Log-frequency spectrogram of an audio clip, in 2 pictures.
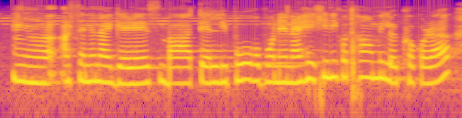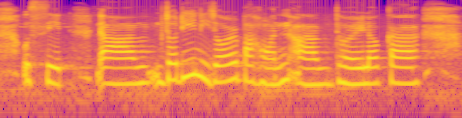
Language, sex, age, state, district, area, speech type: Assamese, female, 18-30, Assam, Kamrup Metropolitan, urban, spontaneous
